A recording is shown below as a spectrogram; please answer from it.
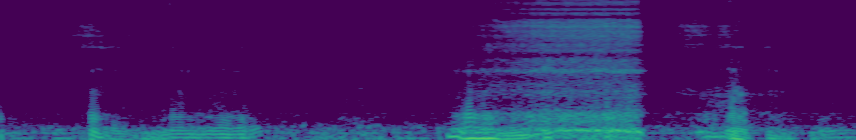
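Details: Dog asleep and snoring: deep, rattling breaths, with a longer, louder snore rising slightly in pitch mid-clip, then a short snort.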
